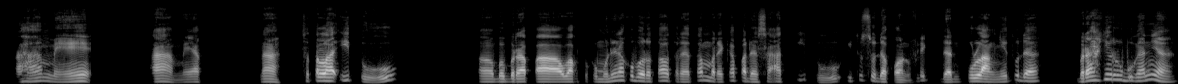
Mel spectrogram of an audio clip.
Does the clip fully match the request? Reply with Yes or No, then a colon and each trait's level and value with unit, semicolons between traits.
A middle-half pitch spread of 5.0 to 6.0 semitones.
Yes: wide, 5.6 semitones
